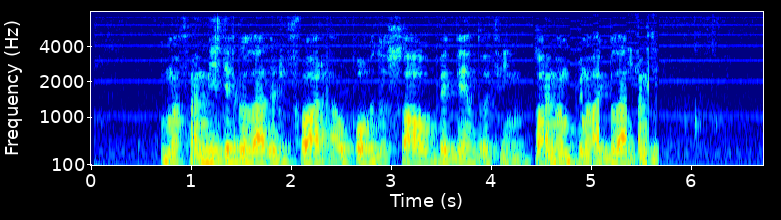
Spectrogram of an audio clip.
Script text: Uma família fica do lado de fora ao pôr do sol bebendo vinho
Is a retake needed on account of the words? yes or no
yes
